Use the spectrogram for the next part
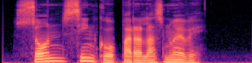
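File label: its five to nine, Spanish, male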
